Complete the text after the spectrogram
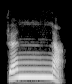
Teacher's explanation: The rules of نون مشدد. Nasal sound with two beats.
